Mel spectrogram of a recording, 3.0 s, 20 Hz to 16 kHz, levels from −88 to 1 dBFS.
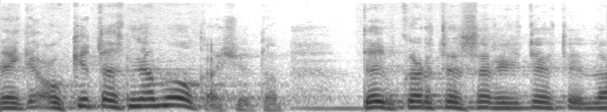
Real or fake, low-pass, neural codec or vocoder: real; 14.4 kHz; none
